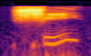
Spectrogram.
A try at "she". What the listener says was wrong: Excuse me, you were pronouncing the CH sound, saying chi. she.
